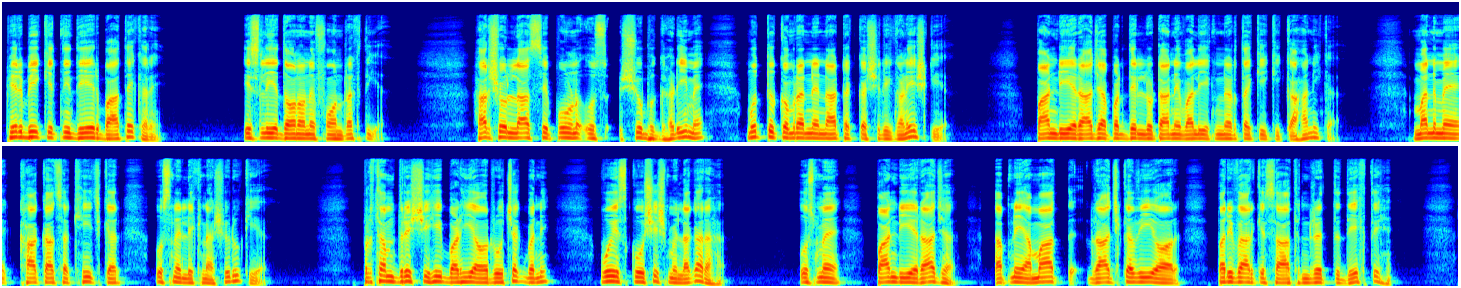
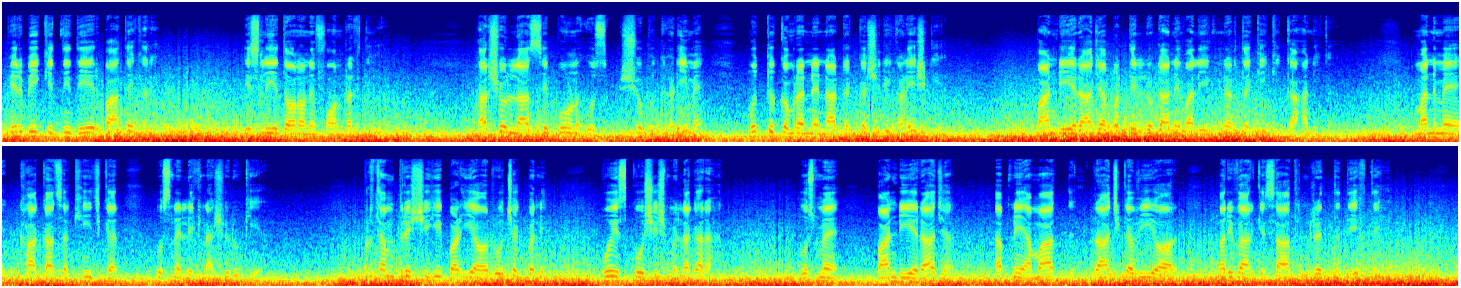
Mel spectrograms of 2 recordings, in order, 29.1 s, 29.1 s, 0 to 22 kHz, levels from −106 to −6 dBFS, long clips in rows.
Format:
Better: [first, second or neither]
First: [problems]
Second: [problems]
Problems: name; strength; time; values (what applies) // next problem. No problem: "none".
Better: first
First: none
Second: wind noise on the microphone; heavy; as loud as the speech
